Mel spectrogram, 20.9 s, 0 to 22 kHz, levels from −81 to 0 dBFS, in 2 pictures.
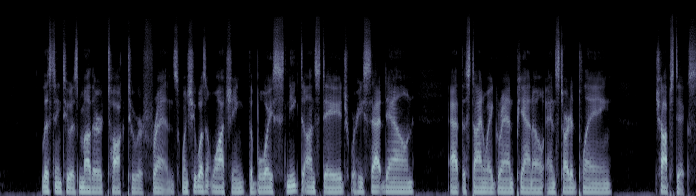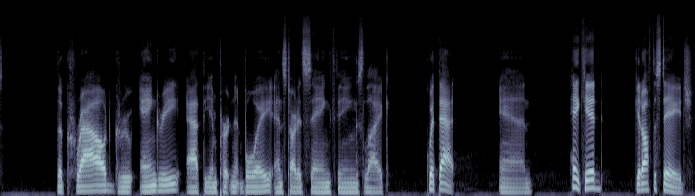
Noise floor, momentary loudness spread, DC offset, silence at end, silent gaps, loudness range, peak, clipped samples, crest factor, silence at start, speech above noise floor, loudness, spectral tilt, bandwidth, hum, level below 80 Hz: -60 dBFS; 11 LU; under 0.1%; 0.05 s; none; 4 LU; -8 dBFS; under 0.1%; 20 dB; 0.65 s; 34 dB; -27 LUFS; -5.5 dB/octave; 14.5 kHz; none; -48 dBFS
